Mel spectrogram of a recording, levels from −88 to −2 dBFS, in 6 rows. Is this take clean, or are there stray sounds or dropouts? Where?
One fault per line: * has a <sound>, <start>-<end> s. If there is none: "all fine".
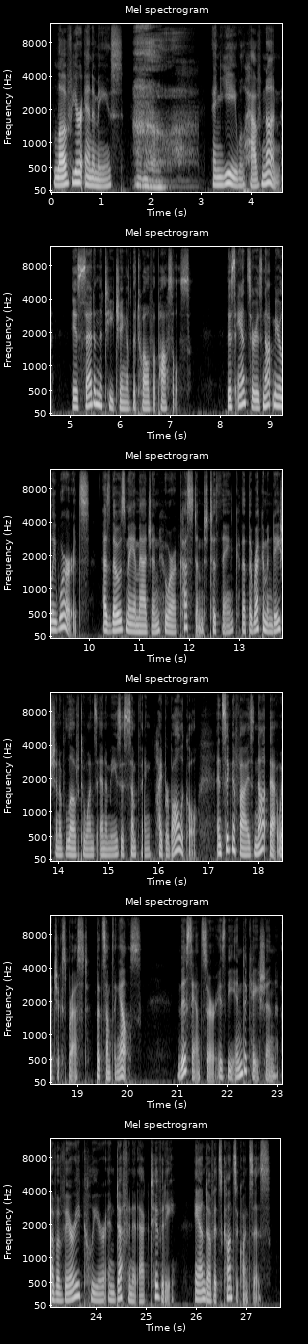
* has a sigh, 1.6-3.0 s
* has a dropout, 15.7-15.7 s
